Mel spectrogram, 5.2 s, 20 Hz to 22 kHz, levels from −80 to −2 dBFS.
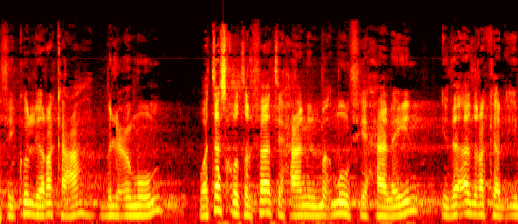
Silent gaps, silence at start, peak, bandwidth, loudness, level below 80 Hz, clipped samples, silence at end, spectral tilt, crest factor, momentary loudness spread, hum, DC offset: none; 0 s; 0 dBFS; 16 kHz; -18 LUFS; -52 dBFS; under 0.1%; 0 s; -3 dB/octave; 20 dB; 10 LU; none; under 0.1%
